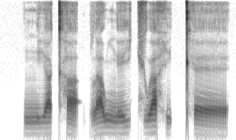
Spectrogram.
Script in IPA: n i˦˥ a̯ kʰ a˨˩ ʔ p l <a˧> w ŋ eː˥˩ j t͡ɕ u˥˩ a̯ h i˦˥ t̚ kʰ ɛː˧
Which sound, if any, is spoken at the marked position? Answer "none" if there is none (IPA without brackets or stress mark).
a˥˩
